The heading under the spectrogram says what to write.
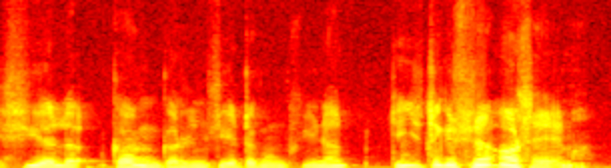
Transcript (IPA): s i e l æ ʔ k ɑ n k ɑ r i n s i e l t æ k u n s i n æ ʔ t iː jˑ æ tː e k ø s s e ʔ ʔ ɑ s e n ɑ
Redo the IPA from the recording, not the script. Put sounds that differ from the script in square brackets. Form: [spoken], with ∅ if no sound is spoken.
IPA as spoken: s i e [lː] æ ʔ k ɑ [ŋ] k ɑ r i n s i e l t æ k u n s [iː] n æ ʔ t iː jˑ æ tː [æ] k ø s s e ʔ ʔ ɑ s e [m] ɑ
